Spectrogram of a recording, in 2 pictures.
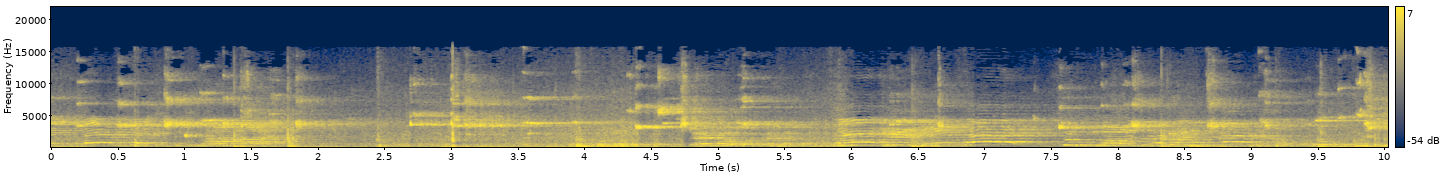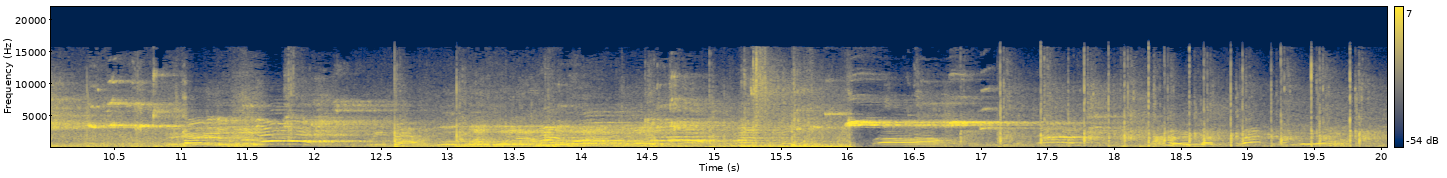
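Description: Basketball game on a hardwood gym floor: the ball bouncing and being dribbled, with short high sneaker squeaks and indistinct players' voices, echoing in a large hall.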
